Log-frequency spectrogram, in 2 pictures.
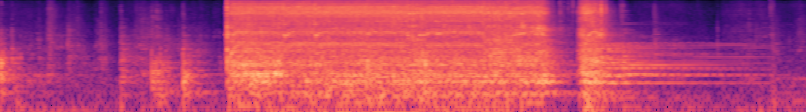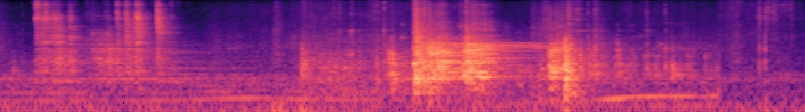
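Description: A power tool runs hard for about three seconds, starting and stopping abruptly, with quieter shop handling noise around it and a second, shorter and weaker run about twelve seconds in.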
